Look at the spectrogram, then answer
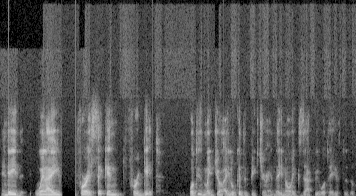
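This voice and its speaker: A man's voice: mid-range voice, normal speed, gravelly, dark tone, slightly rough, lo-fi sound. A man from Israel with an Israeli accent, a native Hebrew speaker, speaking reflectively as a guest rabbi and often searching for his words. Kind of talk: reflective conversation.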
